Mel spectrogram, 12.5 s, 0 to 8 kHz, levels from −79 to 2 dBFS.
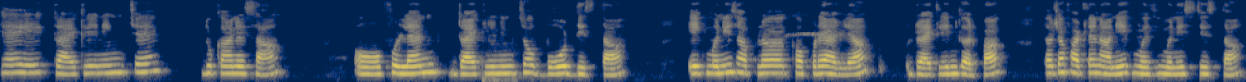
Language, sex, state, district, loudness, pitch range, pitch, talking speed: Konkani, female, Goa, North and South Goa, -17 LUFS, 210-245 Hz, 225 Hz, 130 wpm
